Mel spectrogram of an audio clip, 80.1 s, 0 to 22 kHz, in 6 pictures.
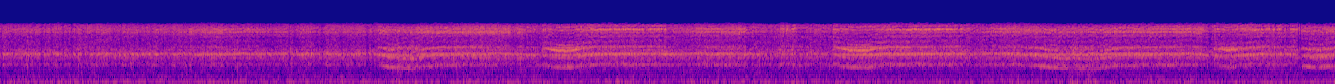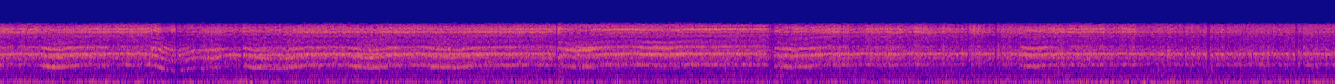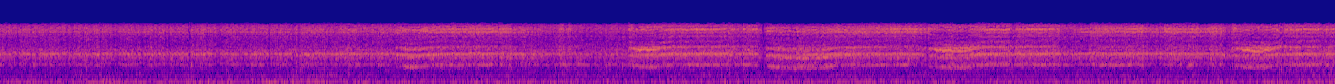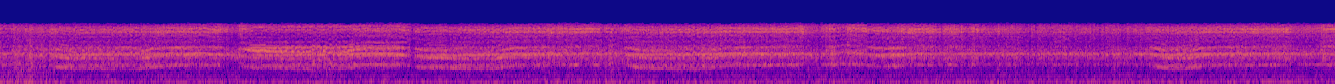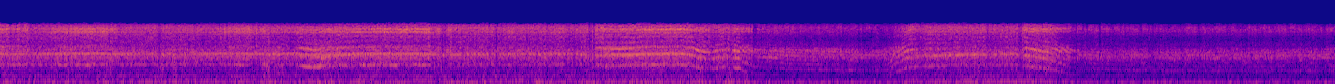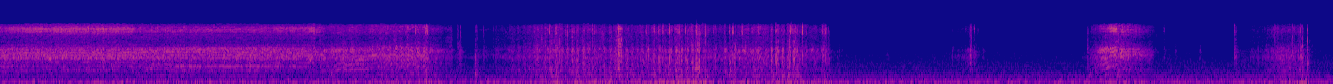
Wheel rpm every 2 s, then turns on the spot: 230, 230, 220, 230, 230, 220, 220, 210, 220, 220, 220, 230, 230, 230, 230, 230, 230, 220, 230, 230, 210, 210, 220, 220, 230, 230, 230, 230, 230, 230, 130, 180, 80, 70, 70, 30, 30, 20, 10, 10.
70-76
